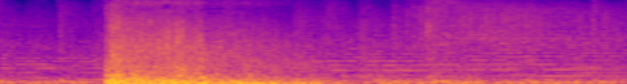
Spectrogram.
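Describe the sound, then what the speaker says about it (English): A loud, sudden boom as an FPV drone explodes against a Russian-held building near Pokrovsk, Ukraine, followed by a rumbling, crackling decay that fades over a few seconds. "a drone slams into a Russian-held building"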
